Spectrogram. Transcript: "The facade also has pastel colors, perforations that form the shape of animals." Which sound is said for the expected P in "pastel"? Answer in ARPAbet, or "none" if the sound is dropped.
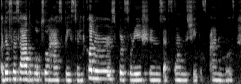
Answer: B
